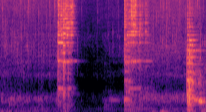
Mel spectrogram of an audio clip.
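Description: Bitter gourd and onion fry in oil, coming through as three loud, close bursts of sizzling and stirring with quiet gaps between them.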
